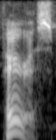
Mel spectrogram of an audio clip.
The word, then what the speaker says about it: Paris: in english it's pronounced paris but everyone else pronounces it without the s sound like the french do but with the vanessa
